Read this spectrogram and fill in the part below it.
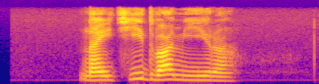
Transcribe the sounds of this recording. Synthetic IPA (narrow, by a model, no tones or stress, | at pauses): najtʲʰid̪vamʲiɾɐ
